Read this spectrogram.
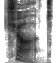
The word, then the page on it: chart: anglais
